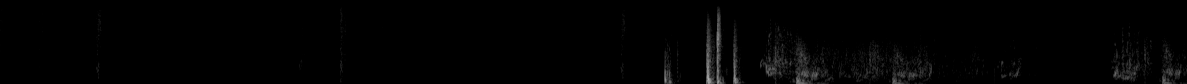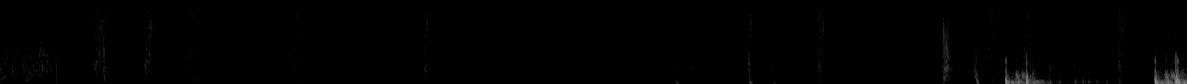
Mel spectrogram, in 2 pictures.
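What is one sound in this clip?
Footsteps patter steadily on grass.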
